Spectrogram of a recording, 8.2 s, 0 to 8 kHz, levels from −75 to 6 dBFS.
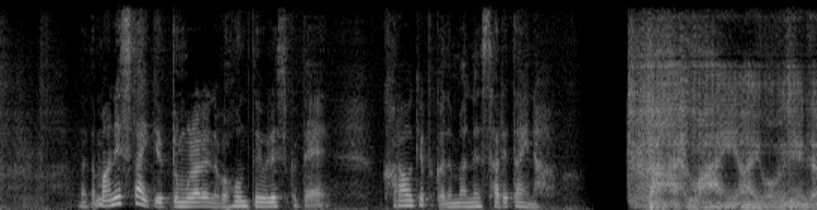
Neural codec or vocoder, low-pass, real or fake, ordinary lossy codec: codec, 16 kHz, 0.5 kbps, X-Codec, WavLM features, trained on Multilingual LibriSpeech; none; fake; none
